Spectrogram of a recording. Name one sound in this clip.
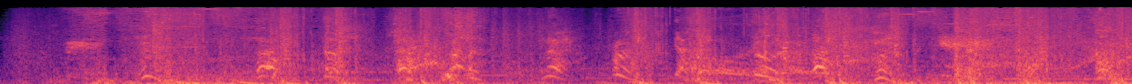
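Weapons strike and smash hard in a fast fight.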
